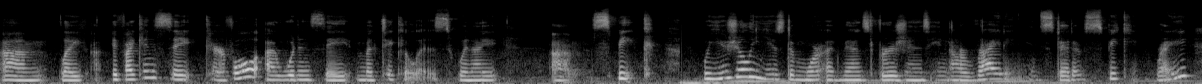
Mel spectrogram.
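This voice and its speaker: Noticeable background noise sits under speech delivered at a fairly slow tempo. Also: woman. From China. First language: Chinese. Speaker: language learning vlogger. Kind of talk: casual talk to camera. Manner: halting.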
